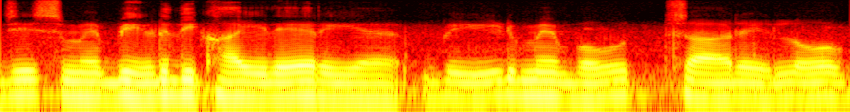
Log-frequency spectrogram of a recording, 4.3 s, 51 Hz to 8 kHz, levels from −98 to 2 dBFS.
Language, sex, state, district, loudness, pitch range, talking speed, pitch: Hindi, male, Haryana, Rohtak, -14 LUFS, 95-105 Hz, 155 wpm, 100 Hz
